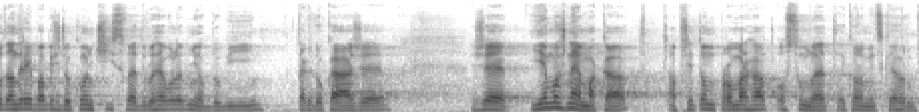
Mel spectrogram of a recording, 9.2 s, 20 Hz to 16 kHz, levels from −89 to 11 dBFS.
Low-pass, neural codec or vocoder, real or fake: 14.4 kHz; none; real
